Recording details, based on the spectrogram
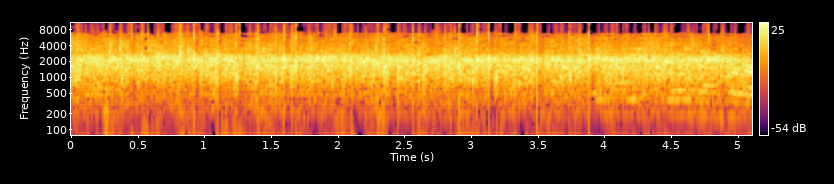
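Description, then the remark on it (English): Steady, loud applause from an audience for students of a running club fills the whole stretch, a dense wash of many hands clapping without pause or change in intensity. “Round of applause for our students, because this is one of our best clubs.”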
